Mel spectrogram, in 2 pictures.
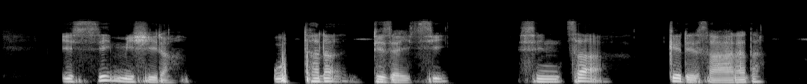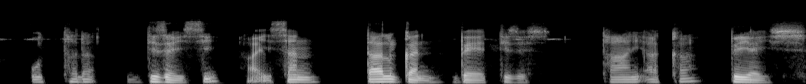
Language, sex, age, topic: Gamo, male, 25-35, government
